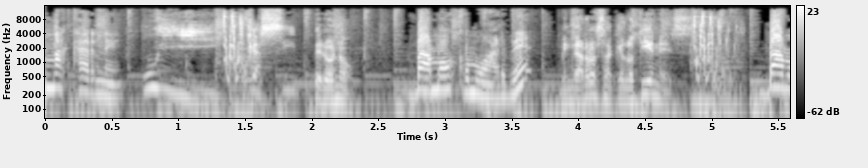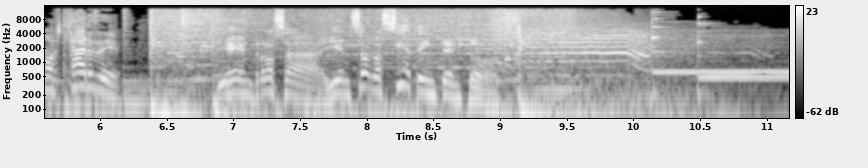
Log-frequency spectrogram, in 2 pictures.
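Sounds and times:
speech: 0.1s - 6.3s, 6.9s - 9.4s
two-tone ding-dong doorbell chime: 10.1s - 11.1s.

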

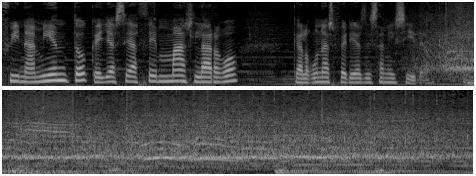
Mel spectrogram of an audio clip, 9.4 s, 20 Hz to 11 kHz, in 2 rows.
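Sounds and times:
speech: 0.0s - 4.8s
large bullring crowd cheering and applauding in an ovation: 4.2s - 9.4s.

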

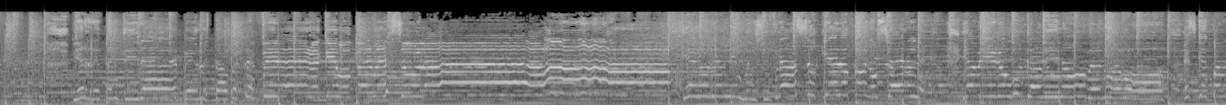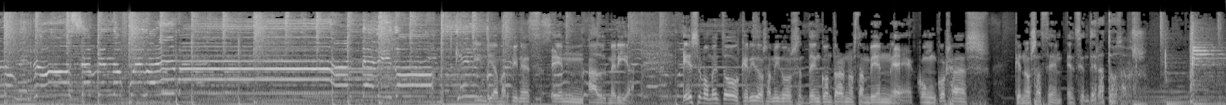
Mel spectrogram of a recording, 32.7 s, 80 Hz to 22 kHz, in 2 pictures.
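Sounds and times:
pop song by a female artist with full band: 0.0s - 32.6s
speech: 1.0s - 3.9s, 23.2s - 31.7s.

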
